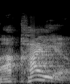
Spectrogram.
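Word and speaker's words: Achaia: 아가야 뭐 영어로는 아카이어 뭐 라고 읽어.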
